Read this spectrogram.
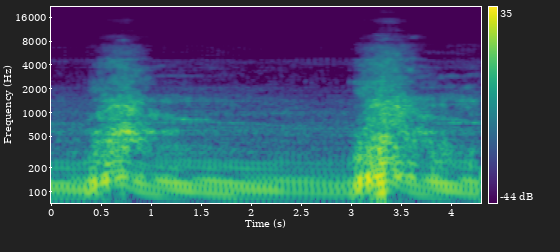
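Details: Old carbureted Yamaha Mio Smile, weak and rough-running: a fast rhythmic tick grows louder as the throttle is opened. The rocker arm and camshaft area is suspected, before teardown.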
